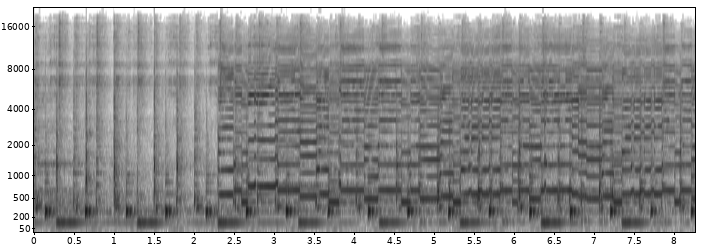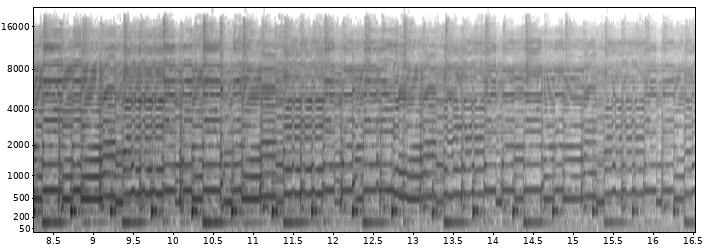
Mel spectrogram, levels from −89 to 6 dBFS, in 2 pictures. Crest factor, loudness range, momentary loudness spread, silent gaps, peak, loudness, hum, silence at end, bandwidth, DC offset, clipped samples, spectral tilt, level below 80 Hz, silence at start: 16 dB; 9 LU; 12 LU; none; 0 dBFS; -14 LUFS; none; 0 s; over 20 kHz; under 0.1%; under 0.1%; -2.5 dB/octave; -52 dBFS; 0 s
